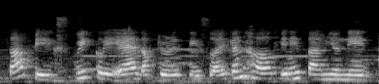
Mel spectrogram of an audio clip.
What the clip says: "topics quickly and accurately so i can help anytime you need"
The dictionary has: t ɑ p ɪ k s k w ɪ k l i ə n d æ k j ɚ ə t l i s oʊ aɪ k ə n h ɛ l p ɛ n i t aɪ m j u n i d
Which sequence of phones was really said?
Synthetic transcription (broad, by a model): t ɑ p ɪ k s k w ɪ k l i ə n d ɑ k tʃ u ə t i s oʊ aɪ k ə n h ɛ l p ɛ n i t aɪ m j u n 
